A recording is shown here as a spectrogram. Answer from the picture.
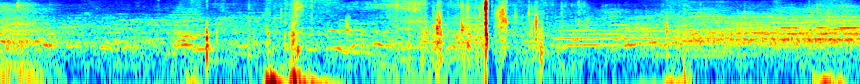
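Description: Cricket ball struck by the bat: a sharp knock with a low thud a little over a second in, followed by a few fainter clicks over a low crowd murmur.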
